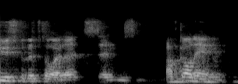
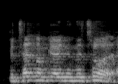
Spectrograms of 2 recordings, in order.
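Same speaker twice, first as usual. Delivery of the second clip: usual speaking voice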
